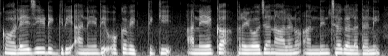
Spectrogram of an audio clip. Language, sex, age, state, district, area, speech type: Telugu, female, 45-60, Andhra Pradesh, Kakinada, rural, spontaneous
